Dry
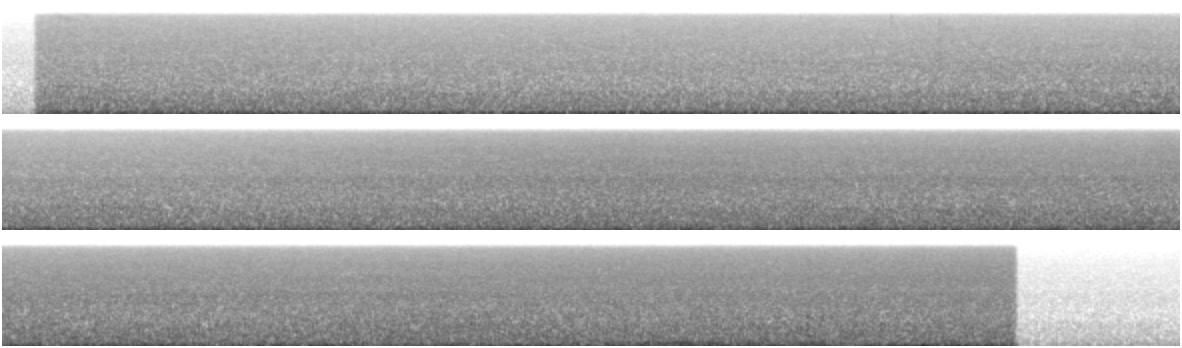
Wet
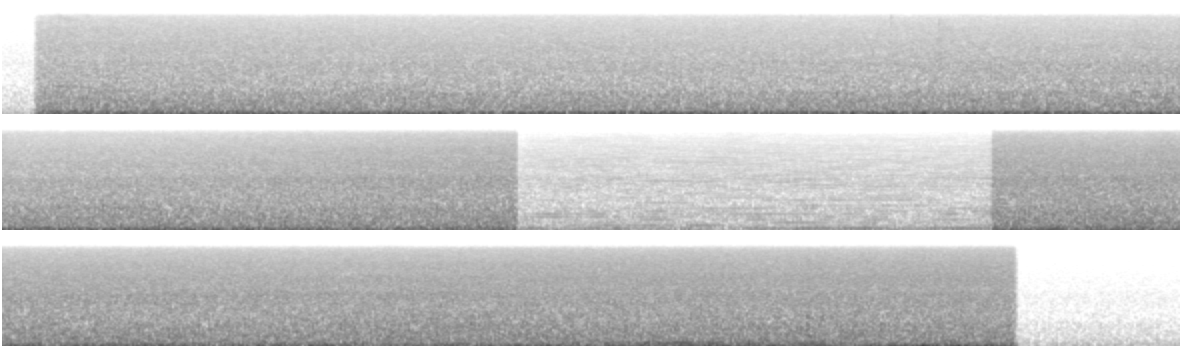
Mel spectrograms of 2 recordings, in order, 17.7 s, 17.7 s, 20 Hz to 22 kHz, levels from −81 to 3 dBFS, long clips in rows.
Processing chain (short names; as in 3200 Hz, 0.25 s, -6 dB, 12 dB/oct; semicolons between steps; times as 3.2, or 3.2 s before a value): 8.47–10.85 resonator 100 Hz, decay 1 s, harmonics all, mix 90%; gain -8 dB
